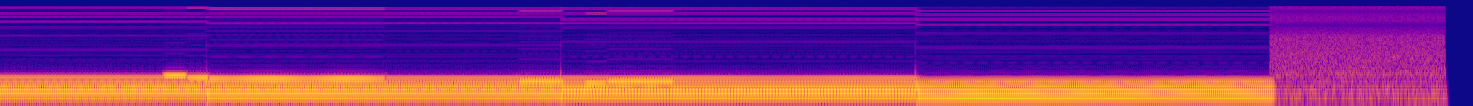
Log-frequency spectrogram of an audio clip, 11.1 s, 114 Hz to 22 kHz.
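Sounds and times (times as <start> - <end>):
steady hiss: 9.6 - 10.9.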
